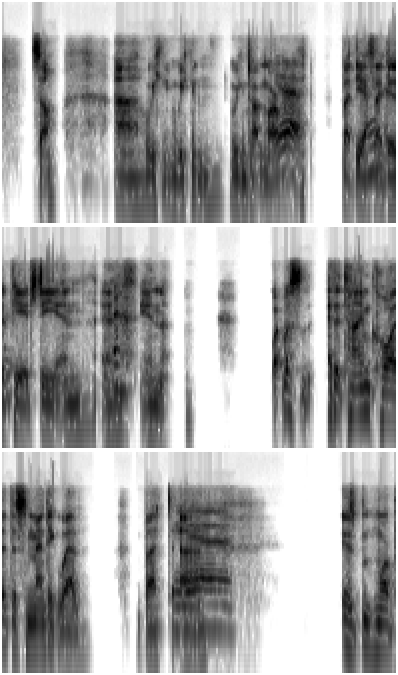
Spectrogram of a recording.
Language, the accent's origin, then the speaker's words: English; Germany; first language en; also born or lived in US parents; now in New Zealand; So I'm born in Germany, but have American parents. So I grew up speaking English to my parents and German in school, and then went to the normal German education system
